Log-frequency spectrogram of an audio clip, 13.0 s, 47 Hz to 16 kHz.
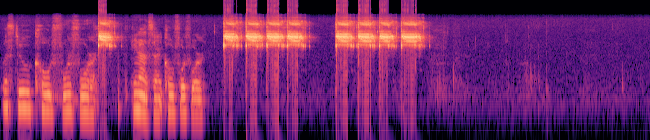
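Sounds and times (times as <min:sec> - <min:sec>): fire alarm horn blasts: 0:02.0 - 0:02.4, 0:04.5 - 0:08.6.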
